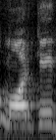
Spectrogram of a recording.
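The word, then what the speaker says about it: mortgage: उसको मॉरगेज बोलते हैं। ठीक है? टी साइलेंट है।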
